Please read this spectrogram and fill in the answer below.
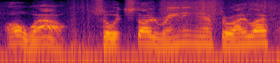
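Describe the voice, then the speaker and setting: A man's voice: a little high, moderate pace, a little hiss or hum. A middle-aged man, a retired detective, hosting a casual livestream, chatty and stuffed up, sniffling as he greets viewers by name. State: congested, stuffed-up nose, sniffling.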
